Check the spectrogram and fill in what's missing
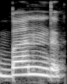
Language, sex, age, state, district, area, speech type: Hindi, female, 18-30, Madhya Pradesh, Ujjain, urban, read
